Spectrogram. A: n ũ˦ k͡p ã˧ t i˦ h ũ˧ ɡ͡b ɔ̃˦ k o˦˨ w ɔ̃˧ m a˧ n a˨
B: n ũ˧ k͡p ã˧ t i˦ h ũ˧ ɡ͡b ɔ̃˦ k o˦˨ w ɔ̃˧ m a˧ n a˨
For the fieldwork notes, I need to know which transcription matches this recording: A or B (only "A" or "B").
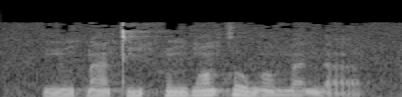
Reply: B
